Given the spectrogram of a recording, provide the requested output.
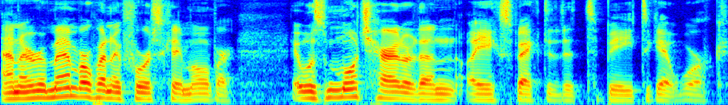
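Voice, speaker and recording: Speaking very fast with a Dublin accent, a man shows big swings in loudness and ordinary pitch variation. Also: medium pitch for a man. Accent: Dublin Irish. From Ireland, Dublin. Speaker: life coach. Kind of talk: podcast interview. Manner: casual conversational.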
